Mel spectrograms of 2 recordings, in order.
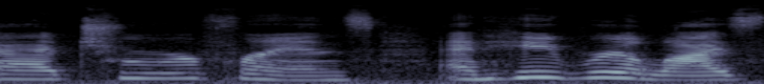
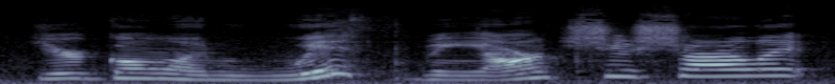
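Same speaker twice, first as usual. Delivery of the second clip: put-on young pig Wilbur, hopeful; 3 semitones higher, 5 dB louder than usual. Wilbur asking Charlotte to come to the fair, eager and hopeful. Wilbur voiced in read story.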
